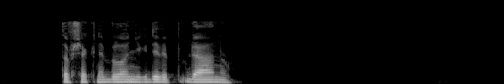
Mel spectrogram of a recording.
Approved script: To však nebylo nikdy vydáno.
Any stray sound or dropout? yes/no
no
